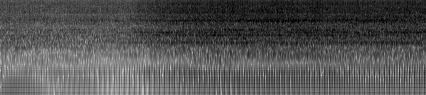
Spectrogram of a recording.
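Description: A small tractor engine hums steadily nearby and grows louder.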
